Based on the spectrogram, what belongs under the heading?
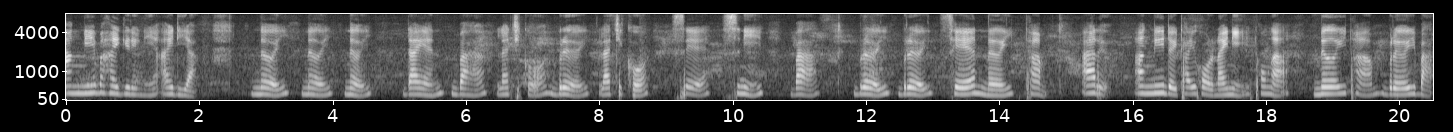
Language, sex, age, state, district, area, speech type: Bodo, female, 18-30, Assam, Kokrajhar, rural, read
